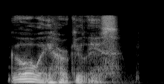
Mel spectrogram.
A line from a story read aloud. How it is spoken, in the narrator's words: mumbled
